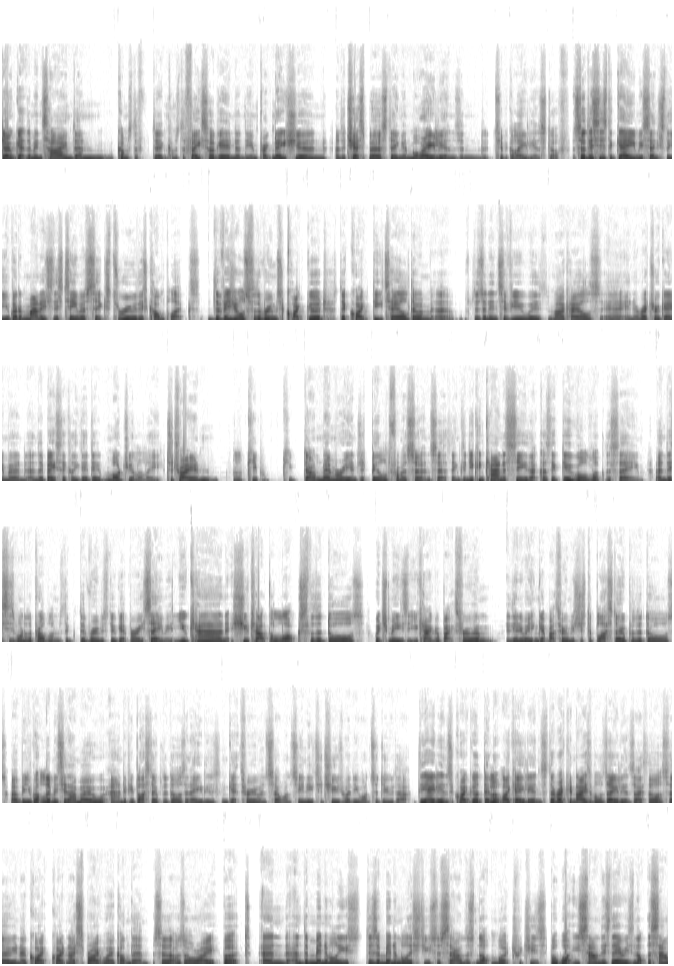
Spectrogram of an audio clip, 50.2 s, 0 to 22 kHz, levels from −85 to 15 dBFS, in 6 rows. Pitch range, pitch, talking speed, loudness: 120-155 Hz, 130 Hz, 290 wpm, -18 LUFS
